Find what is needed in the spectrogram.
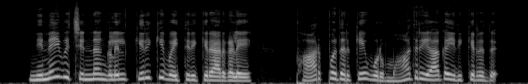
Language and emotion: Tamil, disgusted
